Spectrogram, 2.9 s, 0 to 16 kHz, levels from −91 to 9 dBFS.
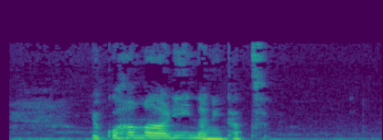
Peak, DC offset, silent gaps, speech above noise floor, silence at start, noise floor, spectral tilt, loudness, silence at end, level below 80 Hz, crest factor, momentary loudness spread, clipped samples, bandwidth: -2 dBFS; under 0.1%; none; 36 dB; 0.45 s; -52 dBFS; -6 dB/octave; -17 LUFS; 0.9 s; -54 dBFS; 16 dB; 23 LU; under 0.1%; 11.5 kHz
